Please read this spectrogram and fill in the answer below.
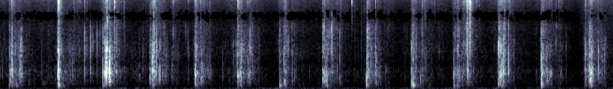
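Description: Footsteps at a steady, even pace, a little under two steps a second, each a crisp, sharp step.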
